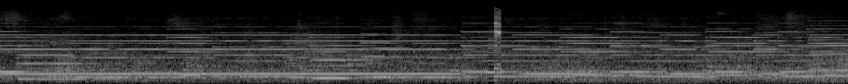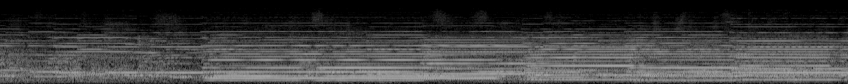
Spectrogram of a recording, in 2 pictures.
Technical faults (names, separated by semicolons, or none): corrupt frame decoded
